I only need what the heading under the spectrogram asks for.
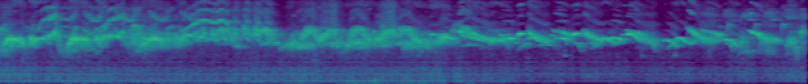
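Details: A caged, hand-tamed hwamei pours out continuous melodious song, bright whistles twisting and rolling over one another in quick succession, steady and loud throughout.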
